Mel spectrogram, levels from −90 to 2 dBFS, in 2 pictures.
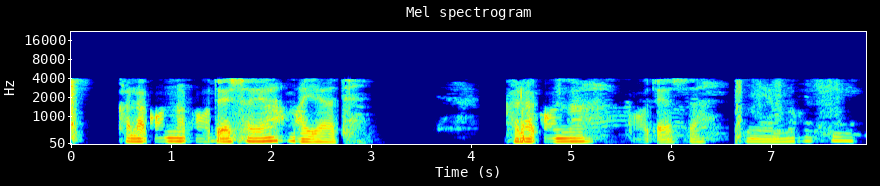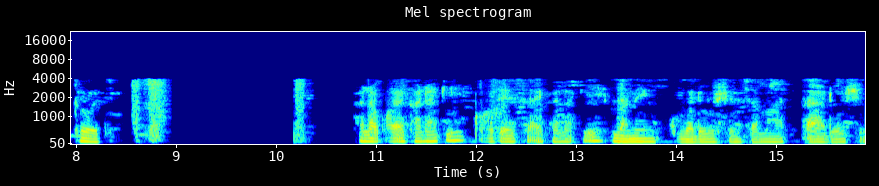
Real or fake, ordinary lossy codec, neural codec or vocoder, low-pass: real; AAC, 16 kbps; none; 7.2 kHz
